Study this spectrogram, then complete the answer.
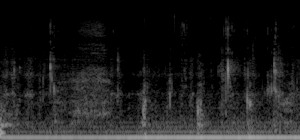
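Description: Someone chewing boiled carrot up close: a few soft, moist bites and chewing sounds spaced out over a steady low background hum.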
